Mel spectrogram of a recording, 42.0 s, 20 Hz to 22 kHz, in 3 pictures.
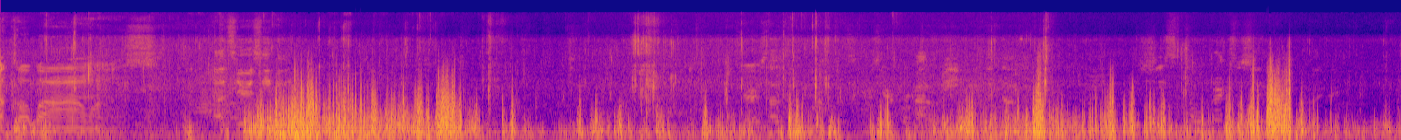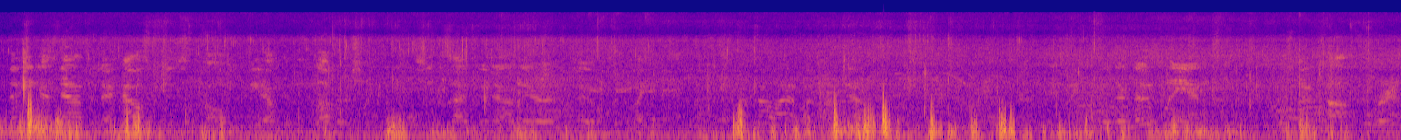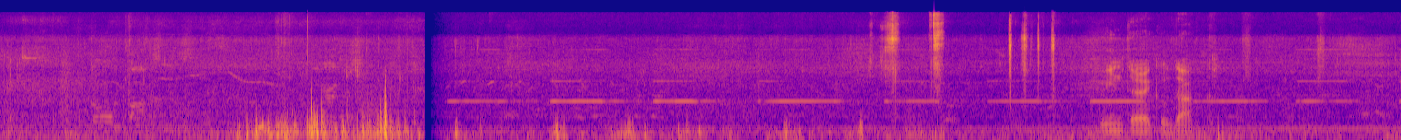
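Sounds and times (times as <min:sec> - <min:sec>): wind on microphone: 0:00.0 - 0:28.8, 0:29.4 - 0:39.3
boat motor running: 0:00.0 - 0:42.0
reversing alarm beeping: 0:32.5 - 0:42.0.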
